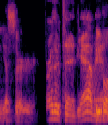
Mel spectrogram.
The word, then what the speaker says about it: Brotherton: have Shane Brotherton did I say that right Brotherton yes sir Brotherton yeah man people mispronounce that a lot thanks for being on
